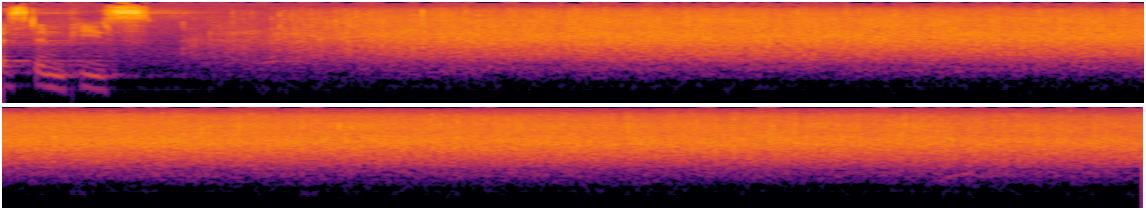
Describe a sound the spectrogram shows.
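A large crowd applauds steadily in a large hall.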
